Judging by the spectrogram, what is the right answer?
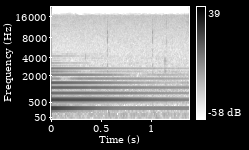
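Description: A single D note in the bass clef on a keyboard, struck once and left to ring with a steady, slowly fading tone, clean and alone.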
